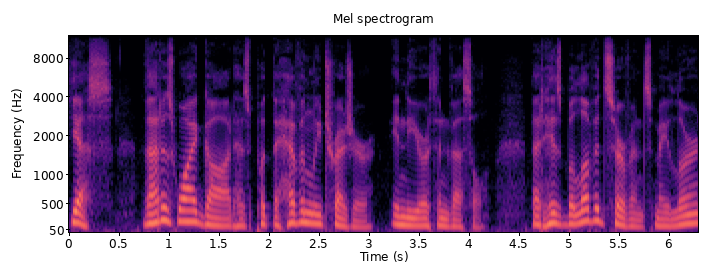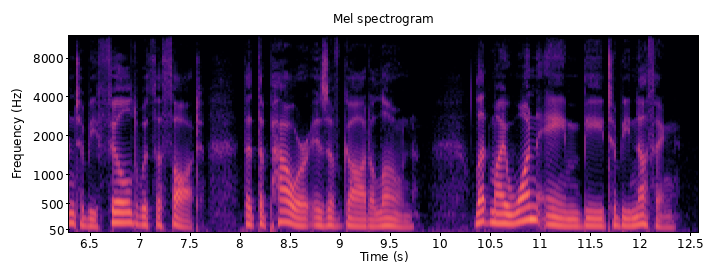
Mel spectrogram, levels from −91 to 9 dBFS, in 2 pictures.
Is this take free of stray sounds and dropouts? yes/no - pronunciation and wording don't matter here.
yes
